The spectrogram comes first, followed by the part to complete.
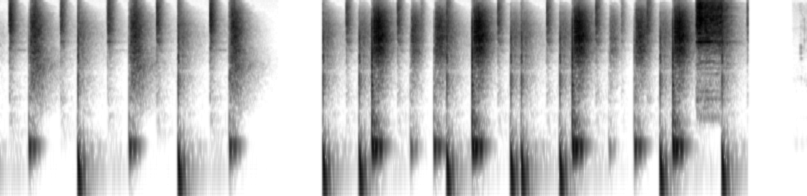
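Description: Logic Pro's Liverpool acoustic drum kit playing preset step-sequenced funk grooves: kick, snare and hi-hats. The first beat stops about two and a half seconds in, then after a short gap a busier groove starts and cuts off shortly before the end.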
